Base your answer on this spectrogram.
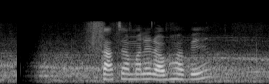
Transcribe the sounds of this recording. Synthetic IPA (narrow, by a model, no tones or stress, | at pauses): kat͡ɕamaleɾɔbʱabe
